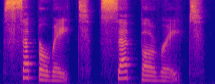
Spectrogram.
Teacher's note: This word has three syllables, and notice that we don't reduce the vowel in the final syllable.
